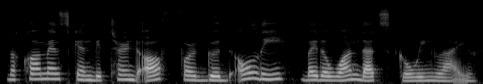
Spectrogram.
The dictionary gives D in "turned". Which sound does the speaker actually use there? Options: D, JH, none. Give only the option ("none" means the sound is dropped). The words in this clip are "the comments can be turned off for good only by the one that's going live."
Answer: D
